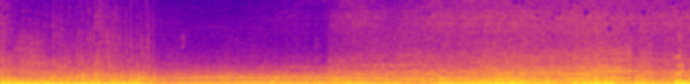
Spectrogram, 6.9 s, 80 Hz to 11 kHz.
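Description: Engine of an Audi RS3 TCR touring race car in the iRacing simulator at Circuit of the Americas, a loud, continuous drone that shifts pitch as it revs up and down through gear changes, with no talk.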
